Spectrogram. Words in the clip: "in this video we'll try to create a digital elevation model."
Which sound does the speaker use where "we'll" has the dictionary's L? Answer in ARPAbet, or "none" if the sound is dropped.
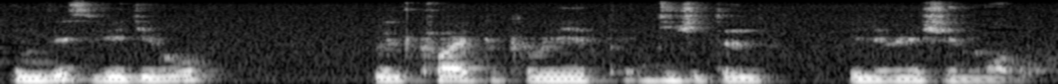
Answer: L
